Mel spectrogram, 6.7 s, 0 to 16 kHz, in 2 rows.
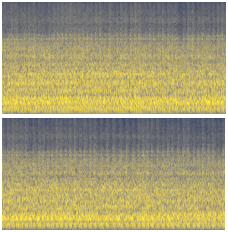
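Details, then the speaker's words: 2000 Honda CR125R two-stroke at idle on first start: loose, uneven metallic rattle over a buzzy idle, from a worn connecting rod and crank bearing; engine died within seconds and kickstarter dragged. "um yeah there's a heck of a rattle there we're definitely gonna have to dig into it and find out what that is"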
